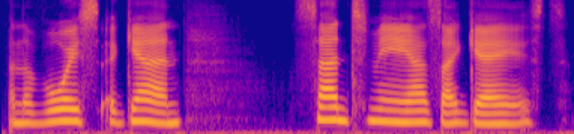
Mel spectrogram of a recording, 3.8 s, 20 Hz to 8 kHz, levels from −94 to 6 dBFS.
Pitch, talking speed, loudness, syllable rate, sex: 210 Hz, 155 wpm, -17 LUFS, 4.1 syllables/s, female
